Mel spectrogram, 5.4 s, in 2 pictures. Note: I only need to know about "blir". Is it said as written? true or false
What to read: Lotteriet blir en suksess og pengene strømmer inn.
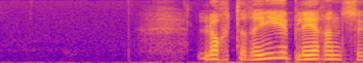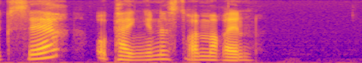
true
